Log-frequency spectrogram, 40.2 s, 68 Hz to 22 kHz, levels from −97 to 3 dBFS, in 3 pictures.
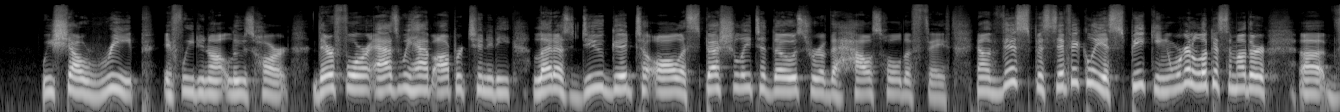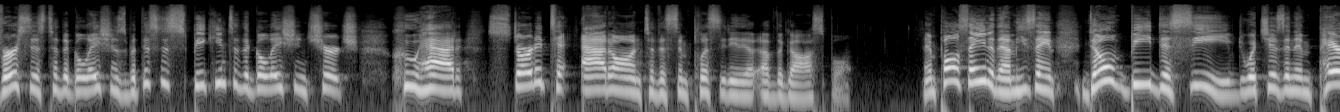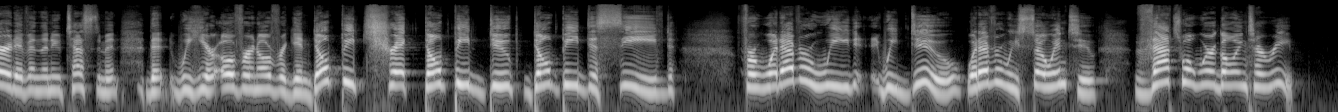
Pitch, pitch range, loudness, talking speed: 220 Hz, 195-260 Hz, -21 LUFS, 175 wpm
